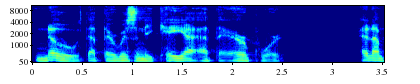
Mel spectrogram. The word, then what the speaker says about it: Ikea: help desk not know that there was an ikaya at the airport and I'm pretty sure she was thinking what is this crazy person talking about when I left I was looking for Ikea that word is also spelled the same in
